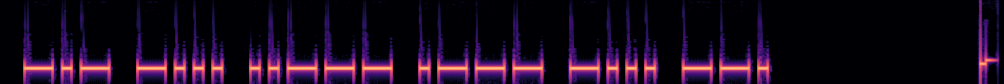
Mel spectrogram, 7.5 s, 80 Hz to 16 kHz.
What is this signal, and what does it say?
Morse code, heard as a keyed tone, about 17 wpm, 700 Hz. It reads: KB2JBG
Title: USA Callsign DE Callsign - 6 Characters - 17wpm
